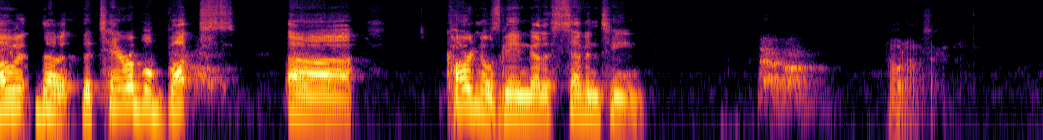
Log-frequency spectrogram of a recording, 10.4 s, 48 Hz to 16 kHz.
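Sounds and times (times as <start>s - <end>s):
speech: 0.0s - 3.6s, 4.5s - 6.5s, 8.9s - 9.4s
dog barking: 1.9s - 2.2s, 7.6s - 8.3s.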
